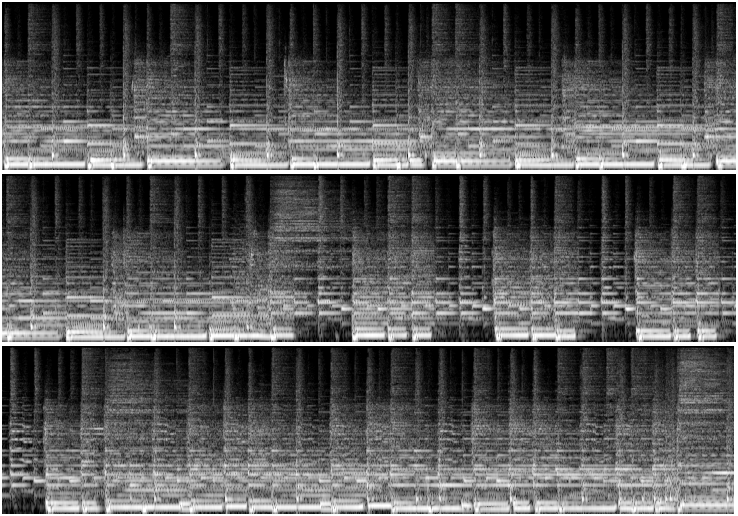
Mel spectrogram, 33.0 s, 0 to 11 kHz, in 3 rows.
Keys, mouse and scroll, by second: 6.4 click, 10.6 scroll down 10, 10.8-11.2 scroll up 10, 12.4-13.7 drag, 13.7 scroll up 4, 14.6-18.9 drag, 18.9 middle click, 19.2-19.7 scroll up 6, 19.7 middle click, 20.1-21.2 scroll down 2, 21.2 middle click, 21.6 click, 21.7 scroll down 1, 22.2 shift+middle click, 22.7 r, 24.3 alt+middle click, 24.8 scroll down 2, 25.0 alt+middle click, 25.3 scroll up 2, 26.0-29.8 shift+middle drag, 26.5 shift+a, 30.4-31.0 shift+middle drag, 31.0 g, 31.7 r, 32.2 s.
